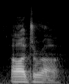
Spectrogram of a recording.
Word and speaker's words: Ardara: It's going to be Adara. Adra. Adra. Yeah. Like the town. Like the town. Yeah. The a in the middle. We write it down but you don't say it. Adra.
